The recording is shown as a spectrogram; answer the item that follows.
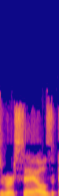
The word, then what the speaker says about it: Versailles: The reason that people say Versailles rather than Versailles is the early settlers of this region were Scots Irish, and they have a habit of pronouncing the emphasizing the second syllable as opposed to the first. So that's how you get Versailles.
